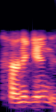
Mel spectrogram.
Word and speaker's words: Kernaghan: your last name is Kernaghan, is that correct? Yeah, that'd be the proper way to pronounce it, Kernaghan or Kernaghan. Some say tomato, some say tomato.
